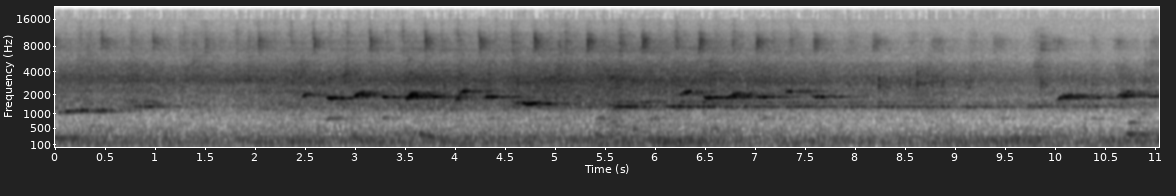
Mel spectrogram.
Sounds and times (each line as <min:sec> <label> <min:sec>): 0:08.1 light rain 0:10.1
